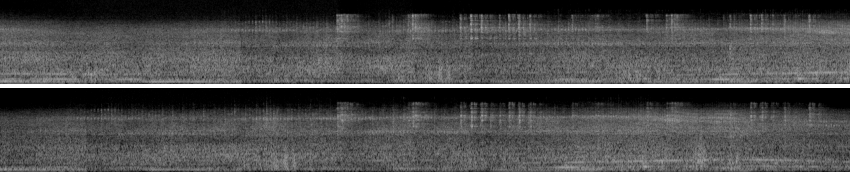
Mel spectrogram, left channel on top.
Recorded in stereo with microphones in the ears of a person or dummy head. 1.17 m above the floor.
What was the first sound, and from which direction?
Tapping, 40° left (ahead or behind).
